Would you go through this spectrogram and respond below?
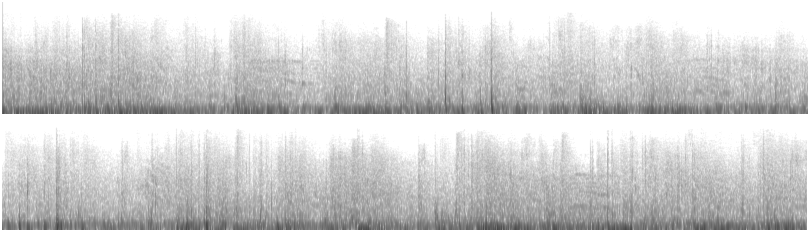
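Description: Rolling musket volleys and artillery fire in Ultimate General: Gettysburg, a Civil War battle video game, with sharp irregular cracks and booms over a steady low battlefield rumble.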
